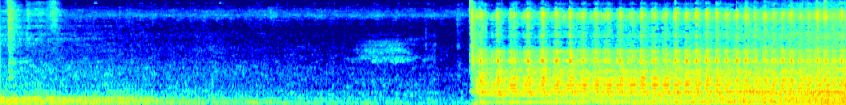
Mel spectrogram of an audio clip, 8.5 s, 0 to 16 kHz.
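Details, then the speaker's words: 1960s Wizard reversible box fan, 2-speed motor, running in reverse: hum with rapid fluttering pulse about four times a second; abnormal noise, owner suspects bearing or a wire, unsure. "Maybe somebody can tell me exactly what that is. It sounds like it could be the bearing, or it may be one of the wires. I am not exactly sure."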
